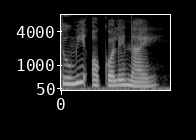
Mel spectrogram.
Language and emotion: Assamese, neutral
